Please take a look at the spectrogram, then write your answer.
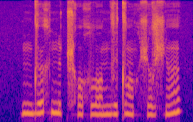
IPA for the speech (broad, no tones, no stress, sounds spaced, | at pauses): n d ə˞ x n ɪ ʈ͡ʂʰ ɔ x l ɔ n z ɪ t l ɔ̃ x ʃ ɔ z ʃ ə̃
